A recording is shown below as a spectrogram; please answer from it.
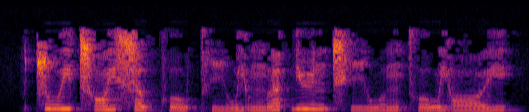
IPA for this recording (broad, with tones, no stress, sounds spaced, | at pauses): t͡s uː˧ j t͡sʰ ɔː˨˧ j s ɐ˨ w kʰ o˨˥ w t̪ʰ iː˨˩ w j ʊ˨ ŋ l ɐ˥ t̚ j yː˥ n t͡sʰ iː˨ w ʊ˨˥ ŋ t̪ʰ o˨˧ w j ɔː˨˧ j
